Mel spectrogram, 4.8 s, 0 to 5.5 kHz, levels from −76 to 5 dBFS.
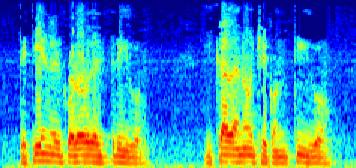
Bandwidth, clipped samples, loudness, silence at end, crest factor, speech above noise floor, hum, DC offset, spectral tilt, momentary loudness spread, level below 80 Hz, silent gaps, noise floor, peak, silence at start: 5.4 kHz; 2%; -9 LUFS; 0.25 s; 10 dB; 24 dB; none; 0.6%; -10.5 dB/octave; 11 LU; -32 dBFS; none; -32 dBFS; 0 dBFS; 0.15 s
